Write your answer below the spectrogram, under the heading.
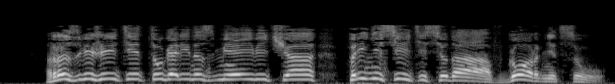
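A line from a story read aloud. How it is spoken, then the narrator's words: Prince shouting orders. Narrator (Russian): Крикнул князь Владимир прислужников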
